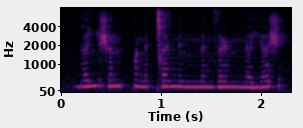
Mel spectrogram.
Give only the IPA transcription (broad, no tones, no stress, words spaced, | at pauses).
ɡɜ ʎʌʃɾʌnpːʌn ɾɜǀɜznɘl nːɜnzʌɭnːɜ jɜʃ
